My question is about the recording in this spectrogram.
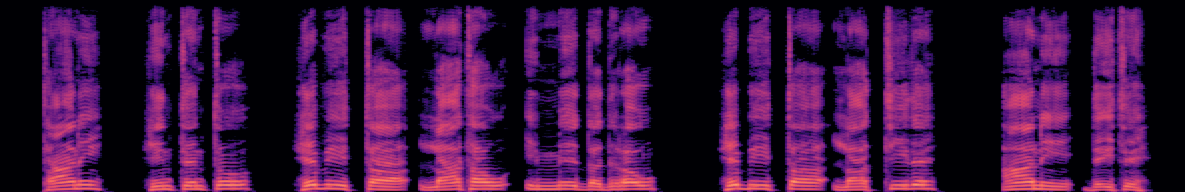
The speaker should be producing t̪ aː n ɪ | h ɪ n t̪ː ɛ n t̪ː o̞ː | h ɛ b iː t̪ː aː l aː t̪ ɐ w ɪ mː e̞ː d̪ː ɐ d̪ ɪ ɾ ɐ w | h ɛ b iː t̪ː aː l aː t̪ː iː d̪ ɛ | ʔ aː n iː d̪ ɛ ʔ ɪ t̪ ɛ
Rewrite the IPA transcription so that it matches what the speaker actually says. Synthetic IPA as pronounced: t̪ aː n ɪ | h ɪ n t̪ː ɛ n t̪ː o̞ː | h ɛ b iː t̪ː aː l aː t̪ ɐ w ɪ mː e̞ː d̪ː ɐ d̪ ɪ ɾ ɐ w | h ɛ b iː t̪ː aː l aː t̪ː iː d̪ ɛ | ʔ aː n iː d̪ ɛ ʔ ɪ t̪ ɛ

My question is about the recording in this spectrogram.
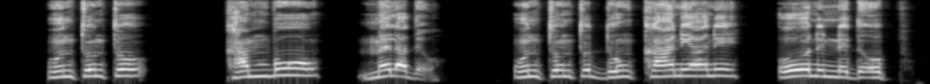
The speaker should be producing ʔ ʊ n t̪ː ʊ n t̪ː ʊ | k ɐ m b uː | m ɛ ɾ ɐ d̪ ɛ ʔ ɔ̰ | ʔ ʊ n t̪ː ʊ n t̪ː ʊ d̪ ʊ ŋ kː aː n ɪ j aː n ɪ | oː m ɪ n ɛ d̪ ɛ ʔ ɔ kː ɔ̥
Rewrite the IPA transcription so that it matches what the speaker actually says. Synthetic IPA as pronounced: ʔ ʊ n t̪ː ʊ n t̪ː ʊ | k ɐ m b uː | m ɛ l ɐ d̪ ɛ ʔ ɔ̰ | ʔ ʊ n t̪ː ʊ n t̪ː ʊ d̪ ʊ ŋ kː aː n ɪ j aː n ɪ | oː n ɪ nː ɛ d̪ ɛ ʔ ɔ pː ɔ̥

